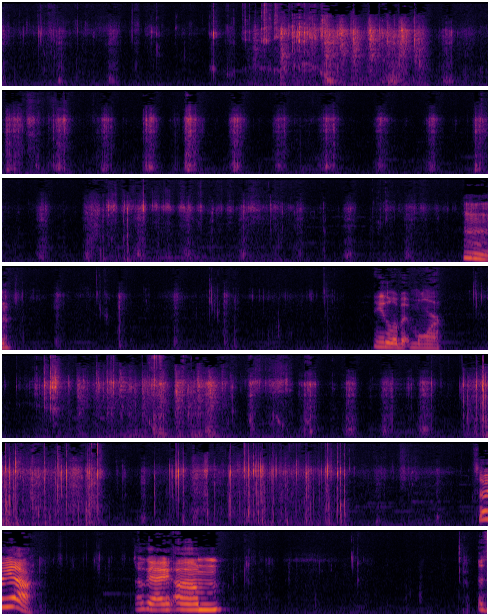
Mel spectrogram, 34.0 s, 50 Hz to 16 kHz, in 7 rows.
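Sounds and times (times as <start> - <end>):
chewing: 0.0 - 17.9, 19.2 - 28.8, 31.4 - 32.9
potato chip crunching: 0.0 - 17.9, 19.3 - 28.2.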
